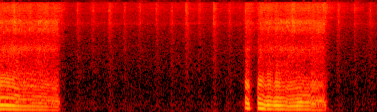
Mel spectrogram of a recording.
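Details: Sleeping cat snoring: a raspy, harmonic-rich breath rumbling low, a brief quiet gap, then a second snore starting with a short catch before a longer drawn-out rasp.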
